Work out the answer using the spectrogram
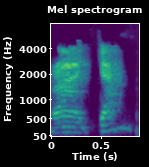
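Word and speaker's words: rāja: Chữ đó mình đọc là raja ha. Đọc là raja, nhưng đọc raja, raja. – Raja.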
